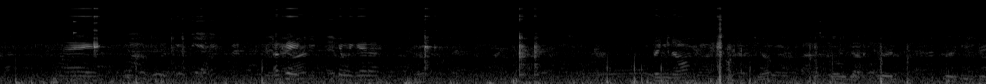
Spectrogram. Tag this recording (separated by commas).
Speech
